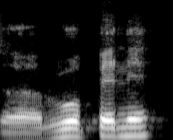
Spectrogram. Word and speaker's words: Ruopene: If you're wondering how I pronounce my surname, it's Ruopene.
